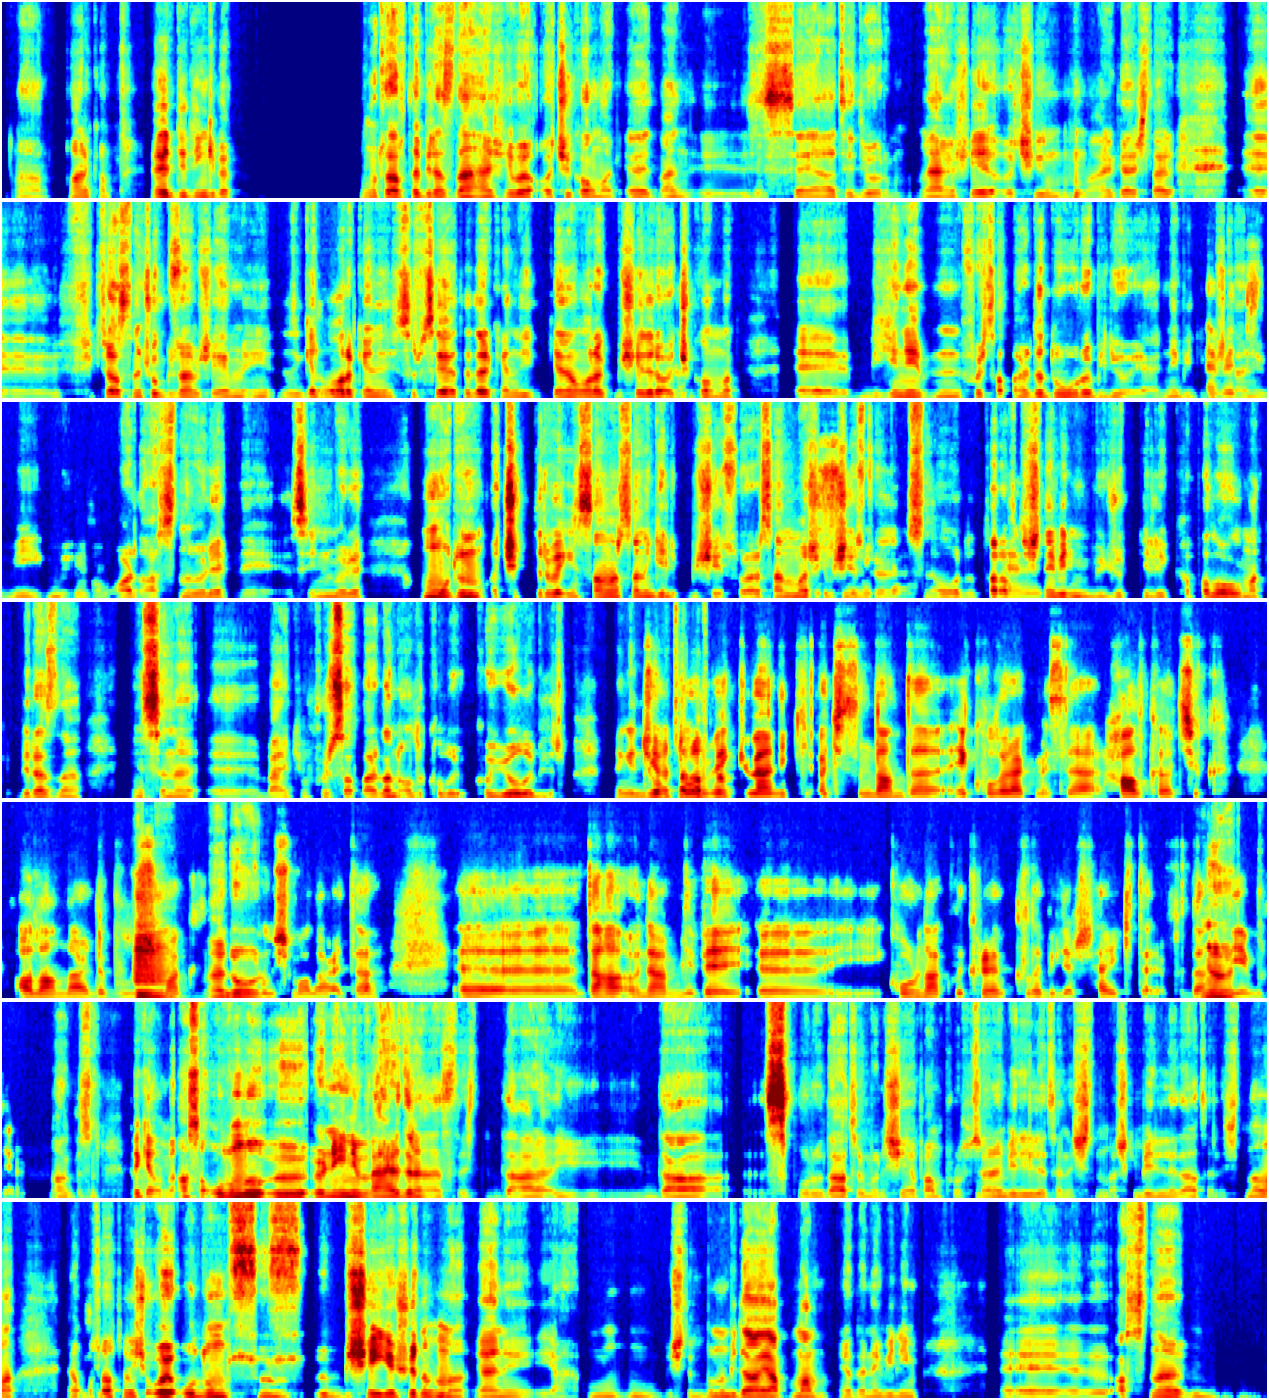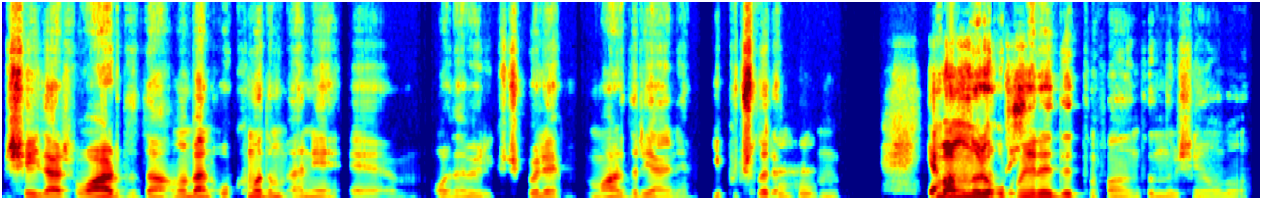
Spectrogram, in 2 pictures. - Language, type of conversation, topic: Turkish, podcast, Yalnız seyahat ederken yeni insanlarla nasıl tanışılır?
- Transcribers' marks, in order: chuckle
